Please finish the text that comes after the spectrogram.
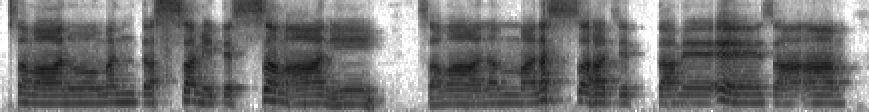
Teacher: अब एक बार फिर इस पे हम ध्यान देते हैं। यहाँ जहां विसर्ग है, आगे सकार अगर है, कोई सा भी सा हो तो आधा स में परिवर्तित हो जाता है पढ़ते वक्त।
